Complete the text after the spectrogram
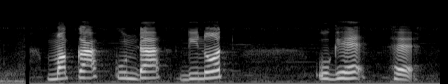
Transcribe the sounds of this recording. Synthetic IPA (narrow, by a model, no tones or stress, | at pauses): məkːakuɳɖa | d̪inot̪ | uɡʱe | hɛ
